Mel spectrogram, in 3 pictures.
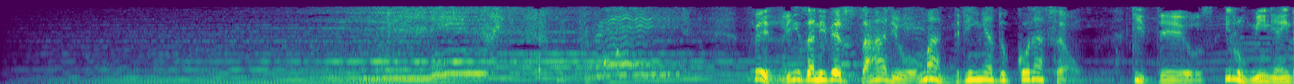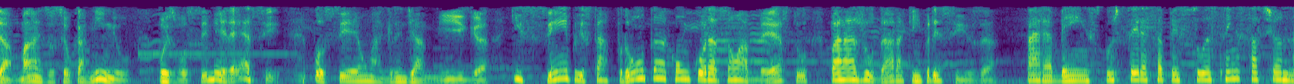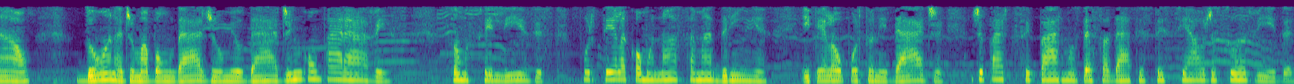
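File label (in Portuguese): Masculino, Telemensagens Aniversários; MADRINHA; Telemensagens 2017; Aniv Familiar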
